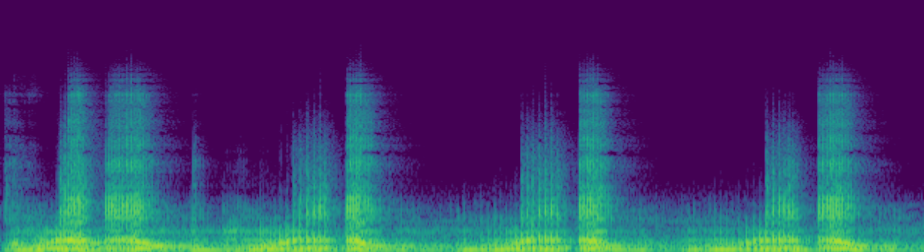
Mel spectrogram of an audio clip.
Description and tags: Guitar Noise Slice
Other than cutting, slicing-- no effects were applied. Guitar.
Effects, Effect, Guitar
